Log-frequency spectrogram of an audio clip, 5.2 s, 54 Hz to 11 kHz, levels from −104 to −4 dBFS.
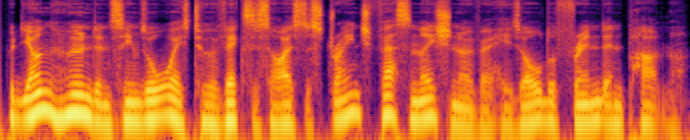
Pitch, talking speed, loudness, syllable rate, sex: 110 Hz, 195 wpm, -17 LUFS, 5.7 syllables/s, male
